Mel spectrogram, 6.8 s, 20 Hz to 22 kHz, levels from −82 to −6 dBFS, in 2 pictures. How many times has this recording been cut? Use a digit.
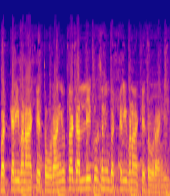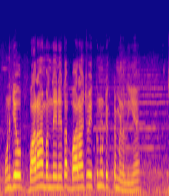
1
